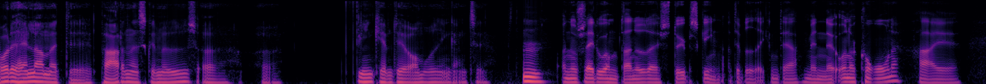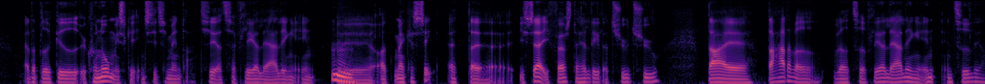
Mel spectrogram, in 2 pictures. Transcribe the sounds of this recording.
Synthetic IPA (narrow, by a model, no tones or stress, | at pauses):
ɔɾ̥eɦænlɐɒ̽mæd̥pʰɑ̈ːɾ̥ɐnəsɡ̥æmøːð̞ˠəsɒ | fiːnkʰeməd̥eɐɒ̽mʁɔːð̞ˠe̝ːnŋɡ̥ɑ̈ŋ̰t͡sʰe̝l | ʔɒ̽nusɛ̰ːd̥uɒ̽md̥ɑ̈æɐɔːðˠdɑsd̥øːb̥ə̥sɡ̥e̝̰ːnɒ̽d̥e̝ʋe̝ð̰ˠjae̝ɡ̥ɒ̽md̥e̝æɐmenʔɔ̽n̰ɐkʰo̝ʁo̝næhɑ̈ | æɐɾ̥ɑb̥le̝ːð̩ɡiːð̞̩ˠʔøkʰo̝no̝̰ːmisɡ̥əʔe̝nsit͡sʰæmen̰d̥ɐt͡sʰe̝læt͡sʰɛ̰ːfle̝ːɐlæɐle̝ŋɐʔe̝n̰øɒ̽mænkʰæse̝̰ːʔæd̥isæɐ̰ifɶɐsd̥əɦælde̝̰ːlʔæt͡sʰyːʊət͡sʰyːʊ | d̥ɑ̈d̥ɑ̈hɑ̈ɾ̥ɑ̈ʋæːɐðˠʋæːɐðˠt͡sʰɛːð̩ˠfle̝ːɐlæːɐle̝ŋɐʔe̝n̰ent͡sʰið̞ˠliɐː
